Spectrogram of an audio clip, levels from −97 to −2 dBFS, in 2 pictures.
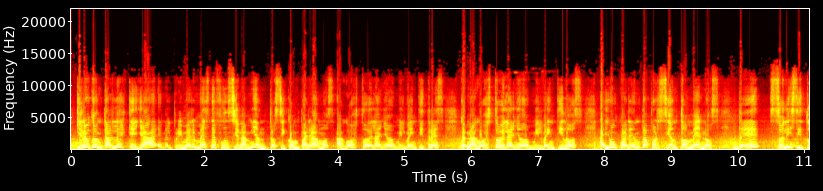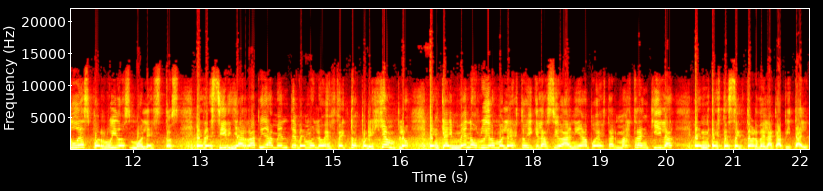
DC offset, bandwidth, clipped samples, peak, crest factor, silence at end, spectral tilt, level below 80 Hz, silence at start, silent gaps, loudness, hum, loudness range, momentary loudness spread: under 0.1%; 13.5 kHz; 0.9%; 0 dBFS; 10 dB; 0 s; -3 dB/octave; -46 dBFS; 0 s; none; -10 LUFS; none; 1 LU; 4 LU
